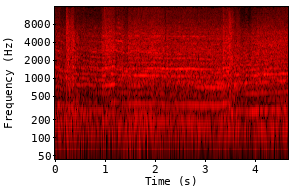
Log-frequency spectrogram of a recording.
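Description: Race car engine in a Nurburgring endurance sim race, a loud sustained howl with rising harmonic pitch as it accelerates, with other engines droning nearby.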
